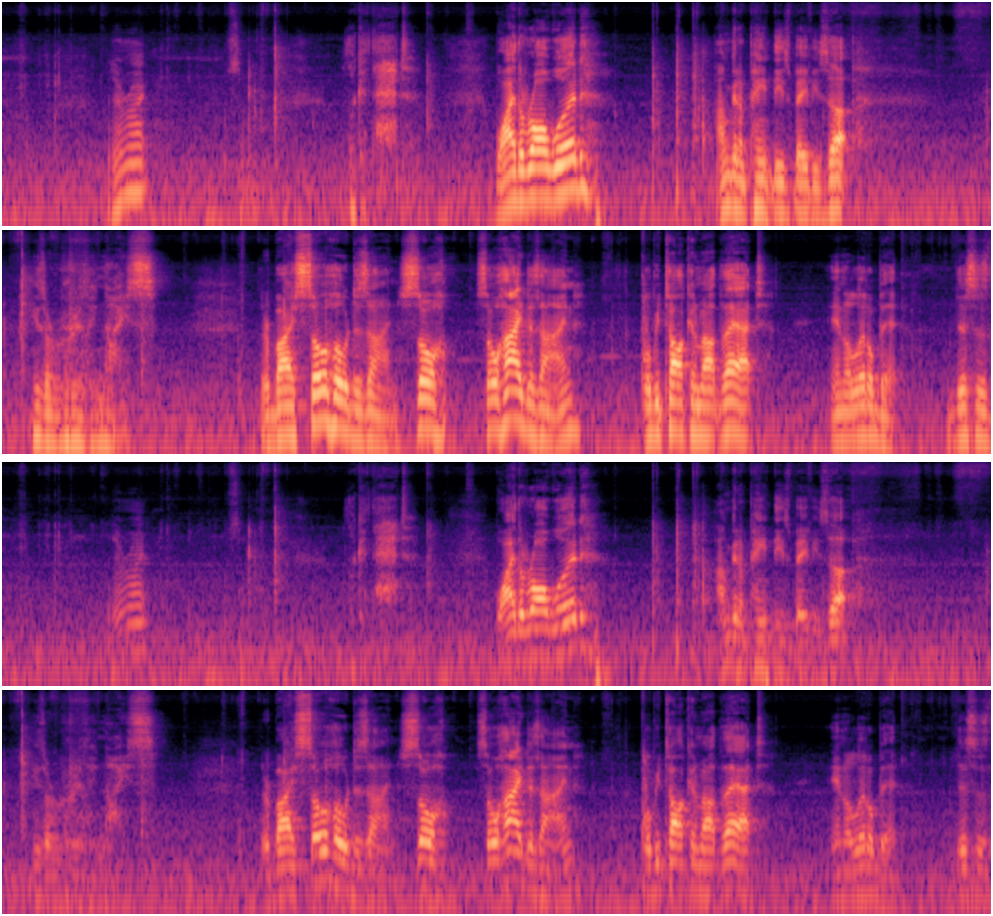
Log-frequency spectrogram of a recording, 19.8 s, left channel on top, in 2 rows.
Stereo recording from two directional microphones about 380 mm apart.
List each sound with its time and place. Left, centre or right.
3.4 s a sound: centre
4.9 s speech: centre
7.1 s speech: centre
10.2 s a man's voice: left
12.7 s a man's voice: centre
